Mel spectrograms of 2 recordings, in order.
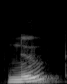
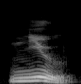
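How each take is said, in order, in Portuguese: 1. Soa como um N simples seguido de U. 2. Não soa como N simples mais U. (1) "No inglês americano, é bem comum eles falarem new, como se fosse um N U" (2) "Você também pode falar new"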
